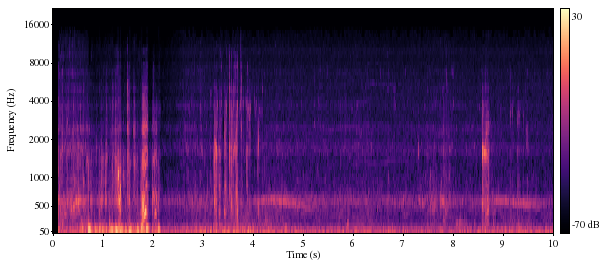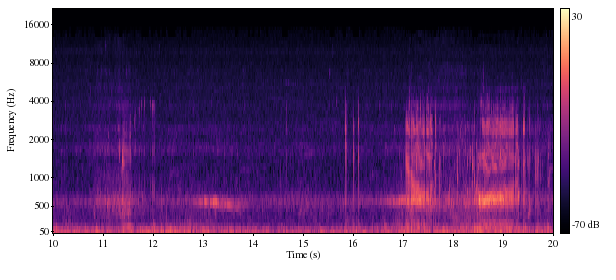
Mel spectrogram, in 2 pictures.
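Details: Six adult humpback whales playing in the deep open sea off ʻEua, Tonga, recorded while swimming nearby: drawn-out mid-pitched moans recur every few seconds between bursts of crackling and splashing water noise, with a louder moaning phrase near the end.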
